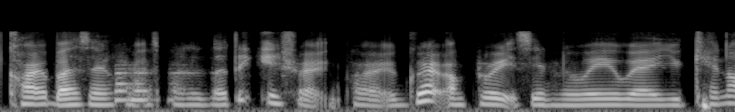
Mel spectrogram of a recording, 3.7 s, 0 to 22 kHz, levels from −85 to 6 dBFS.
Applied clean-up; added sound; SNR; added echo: neural diffusion model UNIVERSE++.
